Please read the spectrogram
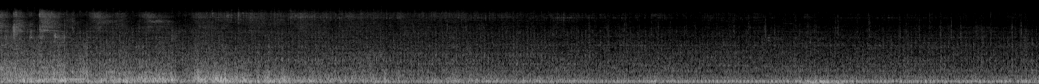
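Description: Steady hum of a vehicle engine with road noise, a little louder in the first few seconds.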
